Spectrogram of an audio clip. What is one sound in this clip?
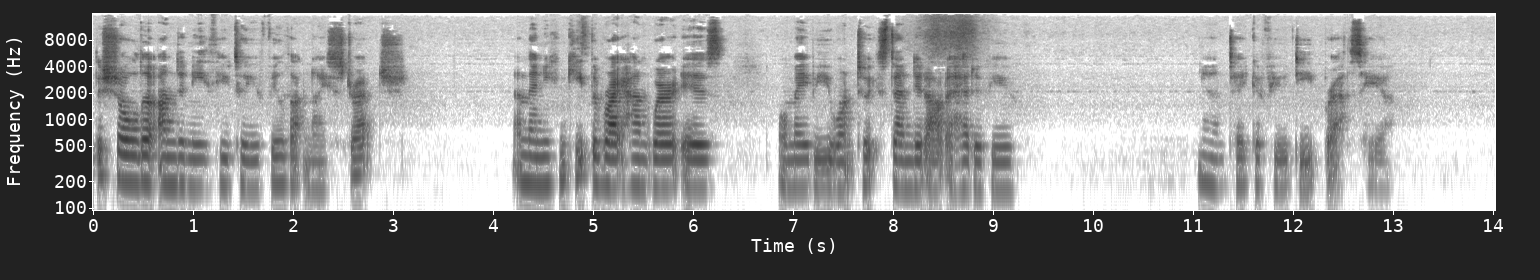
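A woman speaks calmly and slowly, close to the microphone.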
